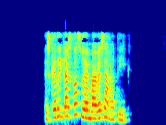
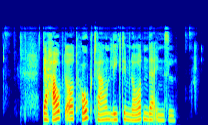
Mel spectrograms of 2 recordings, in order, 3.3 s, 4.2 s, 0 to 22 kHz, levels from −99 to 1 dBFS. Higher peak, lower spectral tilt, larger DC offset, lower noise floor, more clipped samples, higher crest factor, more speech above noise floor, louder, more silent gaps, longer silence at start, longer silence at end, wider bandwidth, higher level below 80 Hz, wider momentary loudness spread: about the same, 0 dBFS vs 0 dBFS; second, -3 dB/octave vs -4.5 dB/octave; neither; first, under -90 dBFS vs -53 dBFS; neither; about the same, 20 dB vs 24 dB; first, over 72 dB vs 30 dB; first, -18 LUFS vs -23 LUFS; neither; first, 0.9 s vs 0.55 s; first, 0.85 s vs 0.25 s; second, 8 kHz vs 9.4 kHz; second, -72 dBFS vs -66 dBFS; second, 12 LU vs 19 LU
